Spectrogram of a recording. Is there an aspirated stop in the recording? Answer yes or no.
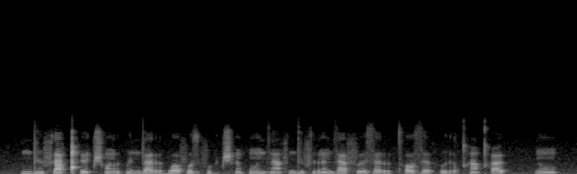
yes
